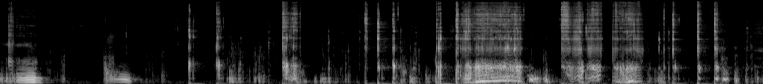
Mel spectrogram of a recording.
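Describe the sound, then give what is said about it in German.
Slurping and gulping while drinking a cup of cocoa made with Suchard Express powder: a string of wet, irregular bursts separated by short pauses, with a voice briefly heard at the start. “Und jetzt trinke ich einen schönen Kakao mit Pulver von Suchard Express.”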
